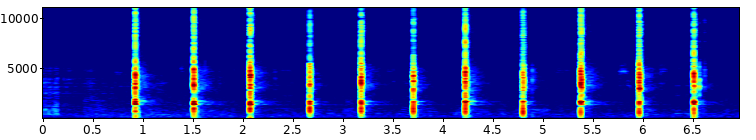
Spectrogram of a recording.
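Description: Wooden baton knocking on the back of a blade driven into an upright split of firewood, batoning it into kindling: eleven sharp, evenly paced knocks, about two a second, starting about a second in.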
